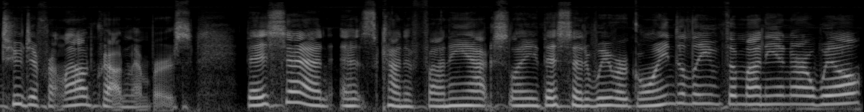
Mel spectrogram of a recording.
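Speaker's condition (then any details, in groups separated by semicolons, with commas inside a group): Cleft palate; must concentrate to make speech clear enough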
